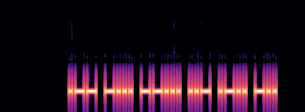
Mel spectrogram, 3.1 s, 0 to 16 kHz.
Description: Morse code, heard as a keyed tone, about 41 wpm, 700 Hz. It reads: WB7ULD
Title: NA SOTA Chaser Callsigns 40wpm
